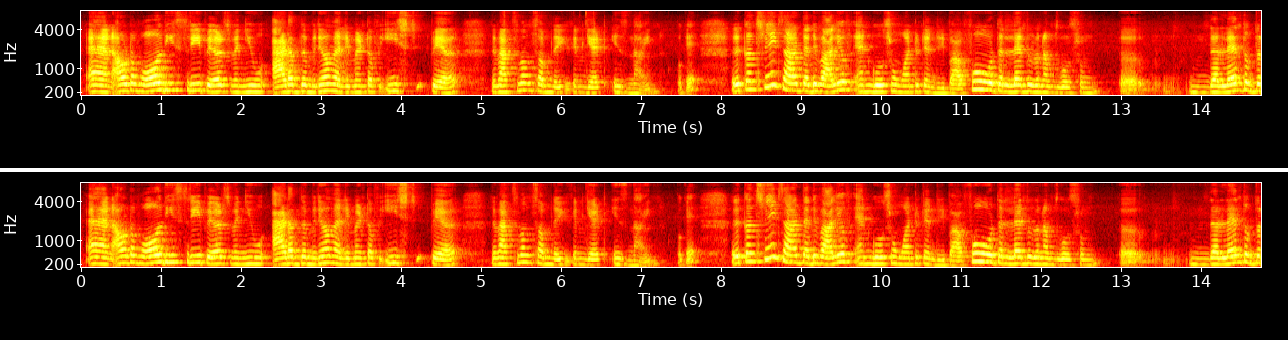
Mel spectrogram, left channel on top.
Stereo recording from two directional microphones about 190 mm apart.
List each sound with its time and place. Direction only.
0.1 s a woman's voice: 30° right (ahead or behind)
14.1 s a woman's voice: 15° right (ahead or behind)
